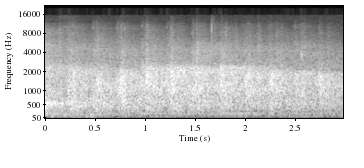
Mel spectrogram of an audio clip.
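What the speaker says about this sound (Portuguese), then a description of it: "Vamos aplaudir Jesus?" Church congregation applauding together during a Portuguese-language worship service, a steady dense wash of clapping that holds evenly throughout without pause.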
